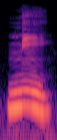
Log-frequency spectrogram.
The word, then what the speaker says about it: knee: إذا جاء حرف الكي يليه حرف الإن فإن حرف الكي لا يلفظ. حرف الكي لا يلفظ. Knife, knife. No, no. Knee, knee.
